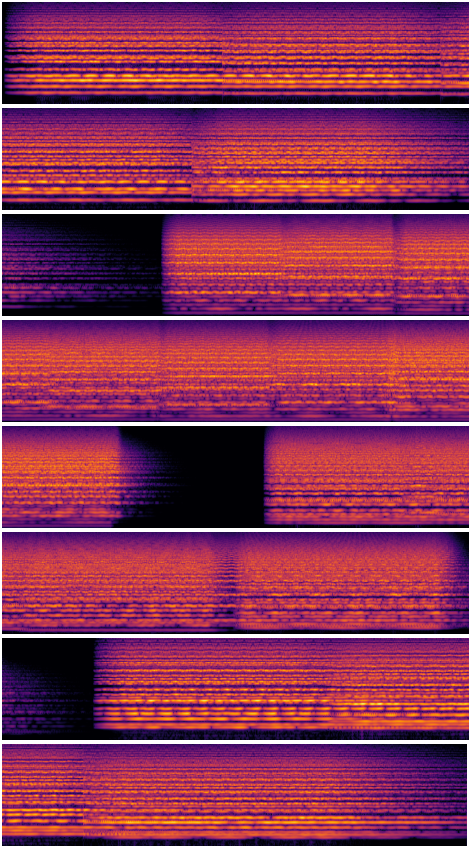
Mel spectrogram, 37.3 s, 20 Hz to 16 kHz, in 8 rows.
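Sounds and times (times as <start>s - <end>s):
brass: 0.0s - 20.2s, 21.3s - 37.3s
strings: 0.1s - 19.9s, 29.0s - 37.3s.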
